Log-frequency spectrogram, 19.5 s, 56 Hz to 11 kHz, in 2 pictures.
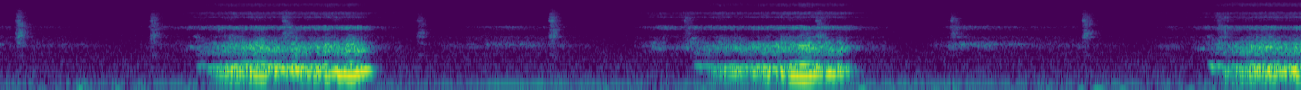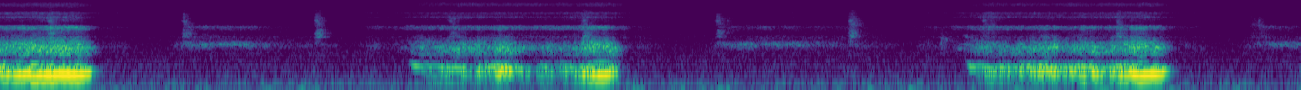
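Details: Phone recording of a person asleep after practicing the 4-7-8 breathing technique: loud, regular, low rattling snores on each breath, about 15 a minute, with quiet exhalations between; sleep snoring.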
